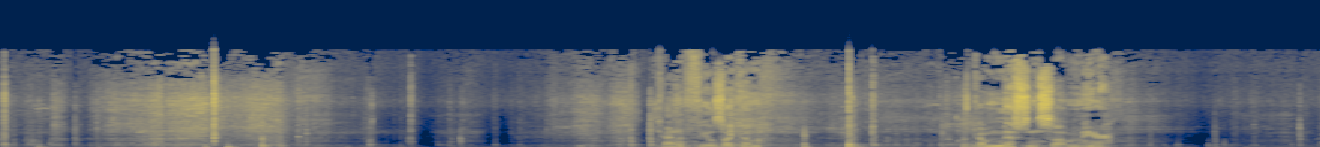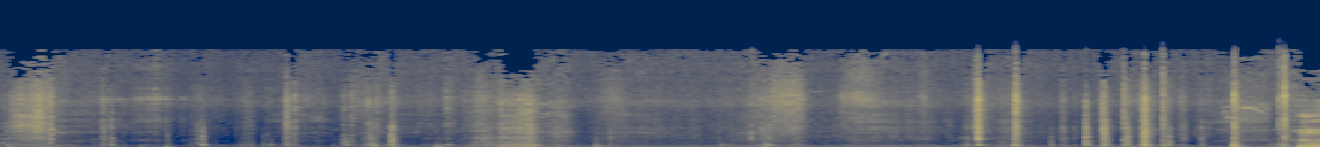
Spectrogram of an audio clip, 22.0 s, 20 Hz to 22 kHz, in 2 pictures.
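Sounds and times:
plastic rubbing and scraping: 0:00.0 - 0:21.8.

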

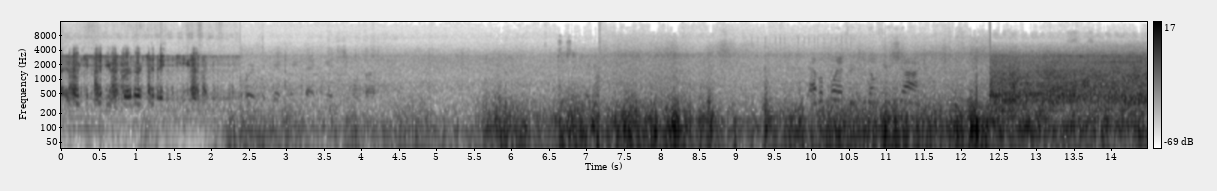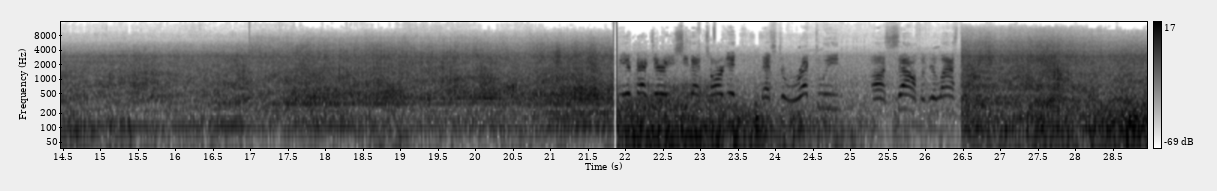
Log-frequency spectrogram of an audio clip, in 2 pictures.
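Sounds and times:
wind rumbling on microphone: 0:02.0 - 0:25.6, 0:26.5 - 0:28.9
helicopter engine and rotor: 0:12.4 - 0:21.9, 0:24.9 - 0:28.9.

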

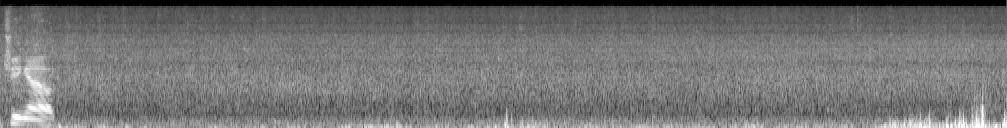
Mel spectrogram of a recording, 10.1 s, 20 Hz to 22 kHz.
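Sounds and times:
faint hiss: 0:00.0 - 0:10.0
wind rumbling on microphone: 0:03.3 - 0:10.0.

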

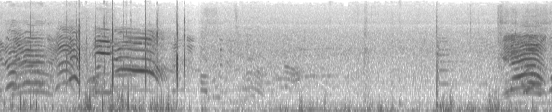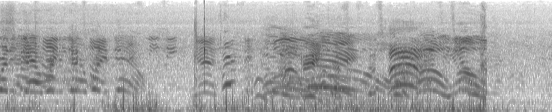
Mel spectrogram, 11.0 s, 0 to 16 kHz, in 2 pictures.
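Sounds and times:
wind buffeting microphone: 0:00.0 - 0:11.0
short thump: 0:03.6 - 0:04.7.

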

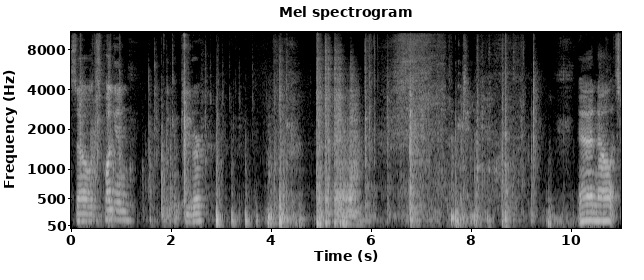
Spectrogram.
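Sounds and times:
cables plugging clicks and knocks: 0:00.1 - 0:06.2.

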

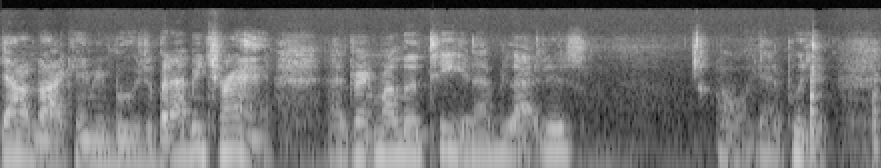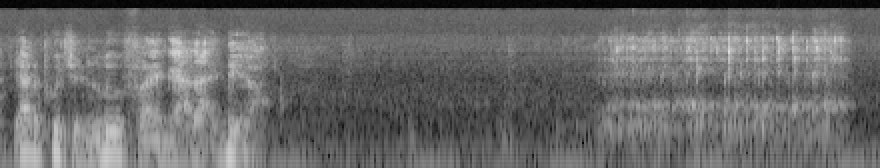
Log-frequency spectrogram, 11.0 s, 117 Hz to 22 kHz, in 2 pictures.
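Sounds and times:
slurping sip of hot tea: 0:09.0 - 0:10.8.

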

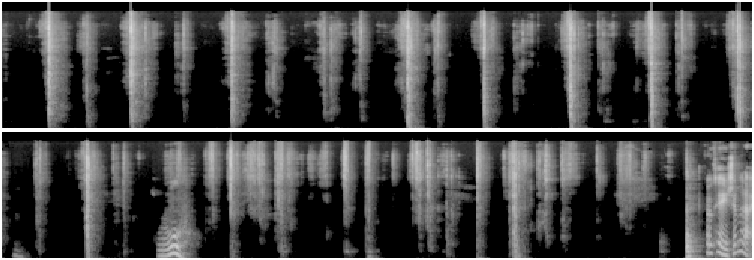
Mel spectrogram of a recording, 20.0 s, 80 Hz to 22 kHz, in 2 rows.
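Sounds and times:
cards landing with sharp slap: 0:00.6 - 0:03.7, 0:05.3 - 0:06.7, 0:07.5 - 0:08.0, 0:08.6 - 0:11.6, 0:14.8 - 0:17.4
cards shuffled by hand: 0:00.6 - 0:11.8, 0:12.6 - 0:18.8.

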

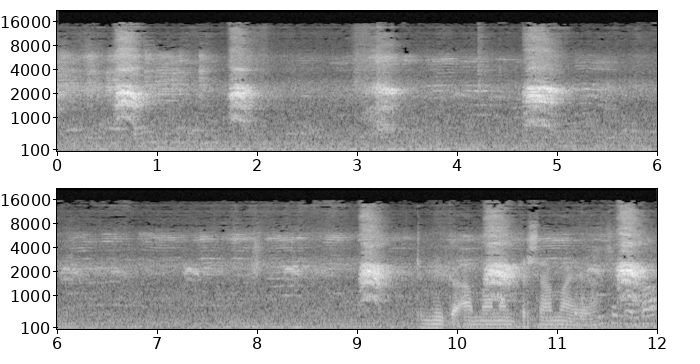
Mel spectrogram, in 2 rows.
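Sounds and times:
low background hum: 0:00.0 - 0:12.0
crow cawing: 0:00.6 - 0:01.0, 0:01.7 - 0:02.1, 0:03.1 - 0:03.5, 0:04.6 - 0:05.2, 0:09.0 - 0:10.8, 0:11.4 - 0:12.0.

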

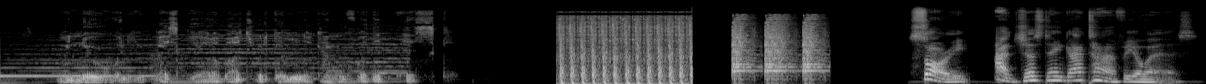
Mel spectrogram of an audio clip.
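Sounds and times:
rapid automatic gunfire: 0:05.6 - 0:07.0.

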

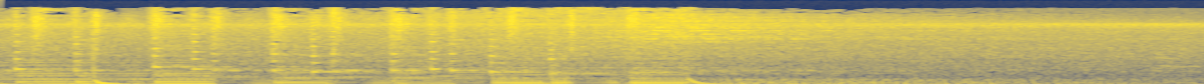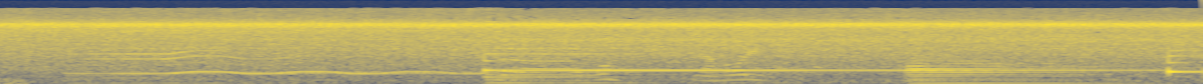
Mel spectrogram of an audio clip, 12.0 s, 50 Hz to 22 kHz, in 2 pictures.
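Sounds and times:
held lead note and chord: 0:00.0 - 0:04.2, 0:06.3 - 0:12.0
waterfall rushing hiss: 0:00.1 - 0:12.0.

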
